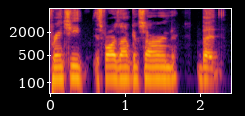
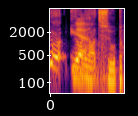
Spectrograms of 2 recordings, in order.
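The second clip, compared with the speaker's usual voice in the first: put-on Russian-ish accent, raised pitch; 6 semitones higher than usual. Repeating a line just heard, imitating a Russian accent. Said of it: "I'm assuming it's Russian or Russian-ish".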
